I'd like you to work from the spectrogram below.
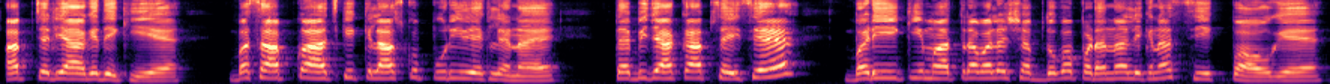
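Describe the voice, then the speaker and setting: A man teaching a reading lesson step by step, drilling with repeated questions and answers and stretching syllables out slowly. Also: high-pitched, animated, pushed and bright.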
